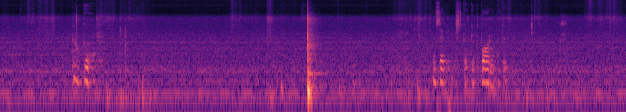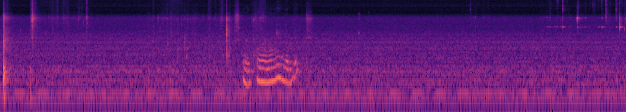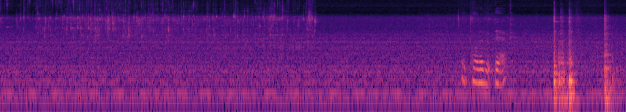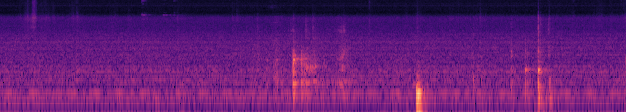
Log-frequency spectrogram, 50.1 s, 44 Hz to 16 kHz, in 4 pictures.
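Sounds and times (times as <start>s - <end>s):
low steady hum: 0.0s - 50.0s
liquid pouring into a bowl: 24.0s - 31.5s.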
